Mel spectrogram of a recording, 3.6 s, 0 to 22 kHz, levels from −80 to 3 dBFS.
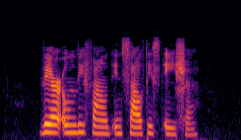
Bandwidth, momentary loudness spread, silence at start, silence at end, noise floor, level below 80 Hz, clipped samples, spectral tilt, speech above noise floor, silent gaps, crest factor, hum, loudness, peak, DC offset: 7.6 kHz; 12 LU; 0.6 s; 0.65 s; -64 dBFS; -58 dBFS; under 0.1%; -4.5 dB/octave; 46 dB; none; 18 dB; none; -19 LUFS; -2 dBFS; under 0.1%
